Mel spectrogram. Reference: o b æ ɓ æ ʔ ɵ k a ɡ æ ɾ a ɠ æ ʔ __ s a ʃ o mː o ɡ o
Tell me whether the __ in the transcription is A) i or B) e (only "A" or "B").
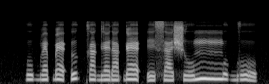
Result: B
